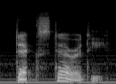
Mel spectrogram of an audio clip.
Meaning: Skill in performing tasks, especially with the hands
- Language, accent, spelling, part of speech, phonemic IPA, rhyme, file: English, US, dexterity, noun, /dɛksˈtɛɹɪti/, -ɛɹɪti, En-us-dexterity.ogg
